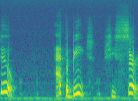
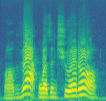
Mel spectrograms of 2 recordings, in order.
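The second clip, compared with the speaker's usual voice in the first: ordinary delivery, nothing marked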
